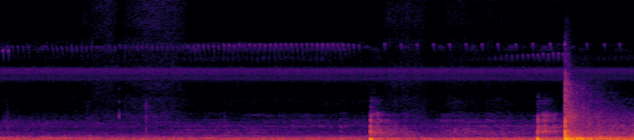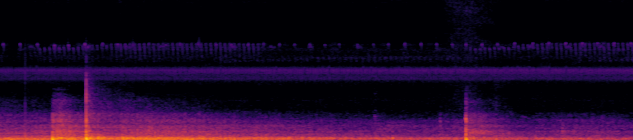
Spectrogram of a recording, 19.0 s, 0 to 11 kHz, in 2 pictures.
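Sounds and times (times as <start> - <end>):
rolling echo rumble: 5.4 - 19.0
firework shells booming: 5.5 - 15.4, 16.0 - 19.0.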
